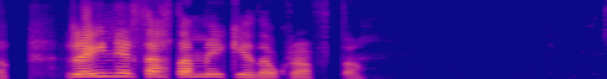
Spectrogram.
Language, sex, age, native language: Icelandic, male, 10, Icelandic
